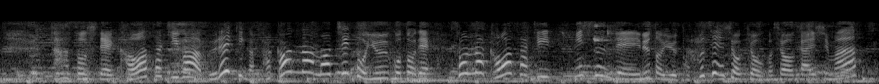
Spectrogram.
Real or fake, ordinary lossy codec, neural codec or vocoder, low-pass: real; none; none; none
